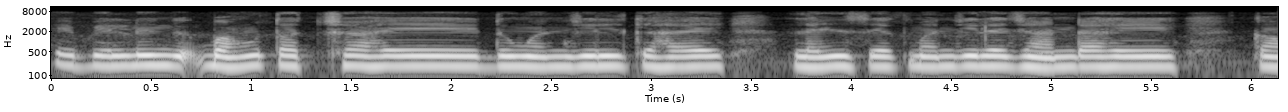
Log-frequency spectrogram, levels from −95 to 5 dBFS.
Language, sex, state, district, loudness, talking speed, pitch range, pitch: Chhattisgarhi, male, Chhattisgarh, Korba, -14 LUFS, 155 wpm, 180-190 Hz, 185 Hz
